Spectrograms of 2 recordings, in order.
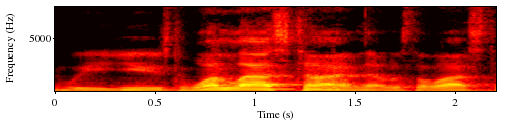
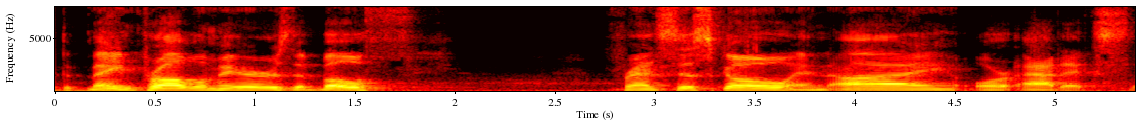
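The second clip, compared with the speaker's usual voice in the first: raised, higher voice, blurting it out; re-enacted confrontation, pitched up and forceful; letting it loose; 5 semitones higher, 6 dB louder than usual. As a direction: retell an outburst, loud and emphatic. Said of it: "Like, I let it loose".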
